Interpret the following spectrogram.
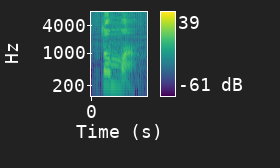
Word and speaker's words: Tumma: It looks like a melon, it's very shiny, it's very yellow, and it's referred to as or pronounced as Tumma in Gurbani.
